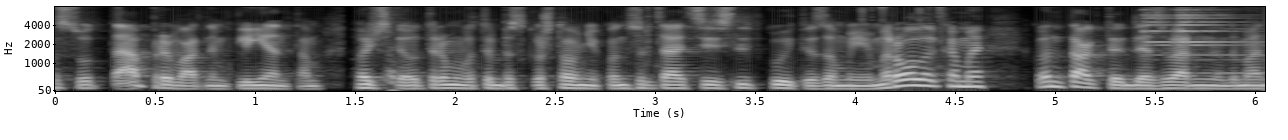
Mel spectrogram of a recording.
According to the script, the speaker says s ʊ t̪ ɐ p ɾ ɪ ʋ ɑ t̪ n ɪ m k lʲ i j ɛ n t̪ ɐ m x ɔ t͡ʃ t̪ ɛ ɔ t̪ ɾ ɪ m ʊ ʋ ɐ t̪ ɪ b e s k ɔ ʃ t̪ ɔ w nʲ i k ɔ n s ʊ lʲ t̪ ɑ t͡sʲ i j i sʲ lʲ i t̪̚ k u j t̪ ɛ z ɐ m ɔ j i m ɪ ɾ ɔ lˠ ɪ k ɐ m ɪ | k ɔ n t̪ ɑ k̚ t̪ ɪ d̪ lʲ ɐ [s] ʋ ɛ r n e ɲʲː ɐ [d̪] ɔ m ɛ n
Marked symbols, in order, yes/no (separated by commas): no, yes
